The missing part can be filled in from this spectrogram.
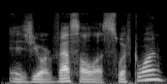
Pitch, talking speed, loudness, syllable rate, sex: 140 Hz, 215 wpm, -19 LUFS, 5.4 syllables/s, female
